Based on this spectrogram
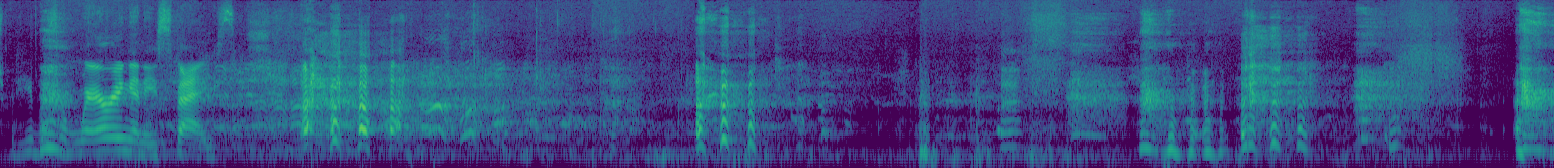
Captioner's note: laugh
